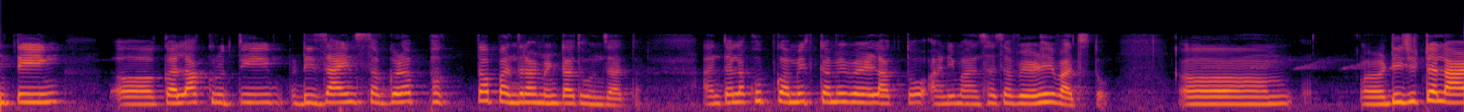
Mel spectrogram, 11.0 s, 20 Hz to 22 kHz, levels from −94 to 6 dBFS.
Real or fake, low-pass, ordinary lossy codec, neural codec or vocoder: real; 7.2 kHz; none; none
